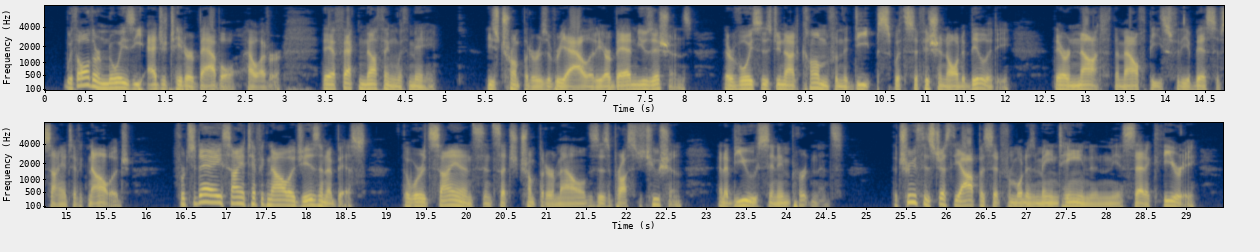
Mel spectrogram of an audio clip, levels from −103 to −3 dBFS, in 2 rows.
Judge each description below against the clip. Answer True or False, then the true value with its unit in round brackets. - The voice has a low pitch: True (100 Hz)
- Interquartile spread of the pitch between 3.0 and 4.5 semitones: False (5.4 semitones)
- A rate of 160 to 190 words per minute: True (165 wpm)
